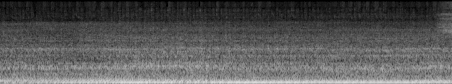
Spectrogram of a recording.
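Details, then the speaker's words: Suzuki DL1000 V-Strom at 23,000 miles, warm, after spark plug replacement for erratic idle once warmed up: now a steady, even V-twin idle, though the problem later returned. "she's idling good now though Suzuki DL 1000 also known as a v-strom"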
